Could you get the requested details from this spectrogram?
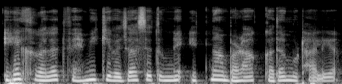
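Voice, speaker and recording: A woman's voice: on the low side, steady tone, mellow, natural voice. A woman reading the lines of a furious older father who roars in anger. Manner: angry, roaring.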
